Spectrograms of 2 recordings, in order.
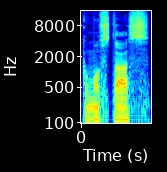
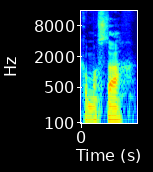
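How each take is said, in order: First: The final s is clearly pronounced. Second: The final s is dropped, Andalusian style.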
